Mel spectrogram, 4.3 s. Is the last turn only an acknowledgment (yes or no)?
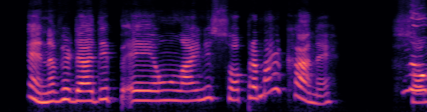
no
